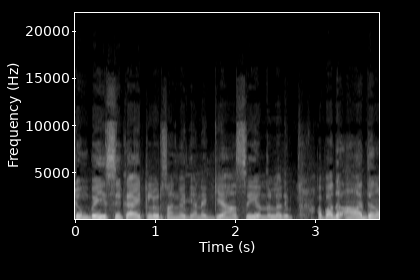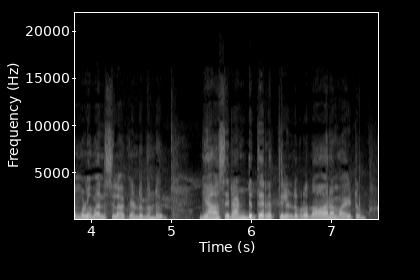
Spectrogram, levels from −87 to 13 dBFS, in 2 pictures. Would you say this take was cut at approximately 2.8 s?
no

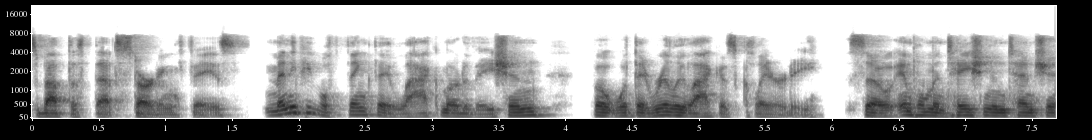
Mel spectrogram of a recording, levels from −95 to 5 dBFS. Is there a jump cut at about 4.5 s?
no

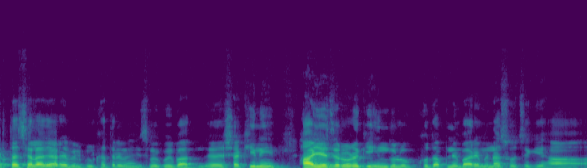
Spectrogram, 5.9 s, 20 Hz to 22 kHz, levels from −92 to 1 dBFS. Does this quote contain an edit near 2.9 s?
no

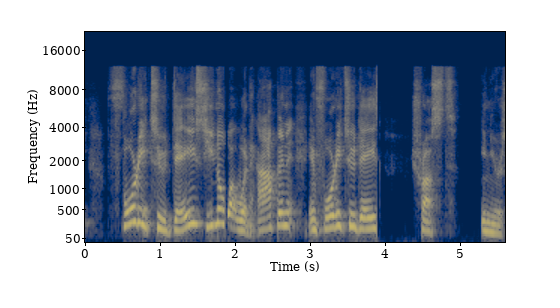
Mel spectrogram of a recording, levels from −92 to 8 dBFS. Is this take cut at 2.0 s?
no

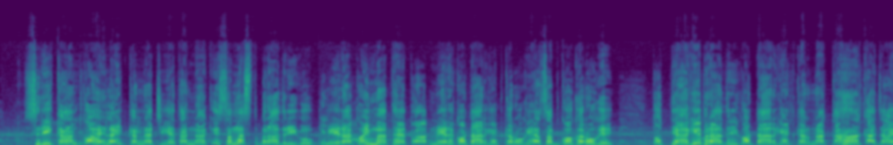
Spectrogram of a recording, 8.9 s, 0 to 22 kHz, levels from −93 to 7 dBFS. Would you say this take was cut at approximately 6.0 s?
no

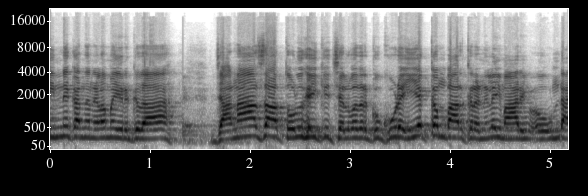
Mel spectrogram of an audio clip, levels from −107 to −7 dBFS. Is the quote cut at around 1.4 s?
yes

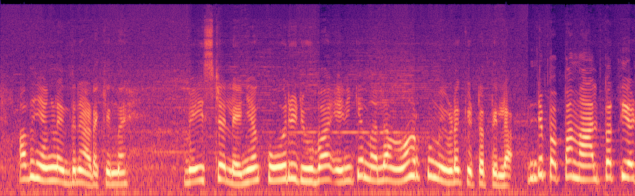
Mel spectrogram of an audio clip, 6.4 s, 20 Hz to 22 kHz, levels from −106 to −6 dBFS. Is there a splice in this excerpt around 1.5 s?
no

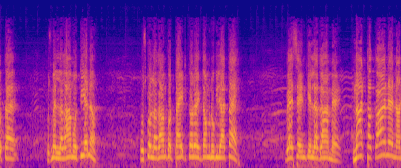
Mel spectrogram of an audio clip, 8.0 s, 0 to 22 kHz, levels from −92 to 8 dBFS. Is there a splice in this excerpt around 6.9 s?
yes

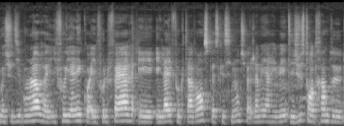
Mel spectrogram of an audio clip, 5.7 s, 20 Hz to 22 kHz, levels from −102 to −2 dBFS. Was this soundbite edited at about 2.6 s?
no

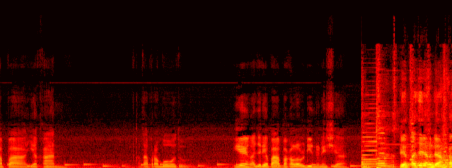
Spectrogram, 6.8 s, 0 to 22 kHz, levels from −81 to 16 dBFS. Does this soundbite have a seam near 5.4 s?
yes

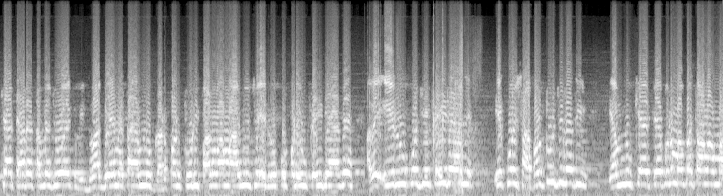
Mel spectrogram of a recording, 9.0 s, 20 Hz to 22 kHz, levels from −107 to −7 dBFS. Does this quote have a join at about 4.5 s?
yes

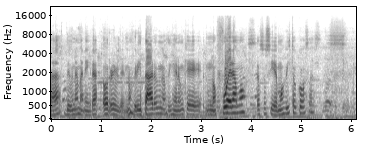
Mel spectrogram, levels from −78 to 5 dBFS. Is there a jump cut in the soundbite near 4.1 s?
yes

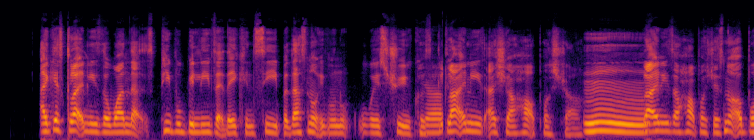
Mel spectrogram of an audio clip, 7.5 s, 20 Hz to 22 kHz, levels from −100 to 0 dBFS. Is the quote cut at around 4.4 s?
yes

